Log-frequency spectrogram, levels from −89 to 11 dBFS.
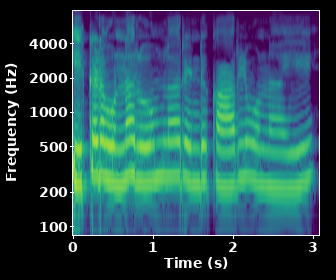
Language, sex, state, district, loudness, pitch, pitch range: Telugu, female, Telangana, Hyderabad, -15 LUFS, 255 Hz, 240-275 Hz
